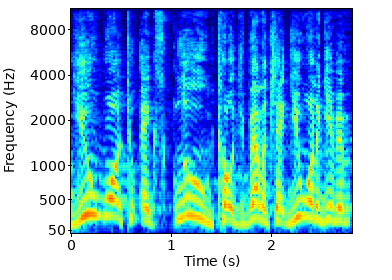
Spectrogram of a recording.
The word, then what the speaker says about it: Belichick: into his lap Bill Belichick chick its chick actually Jay chick it seems okay but that's the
